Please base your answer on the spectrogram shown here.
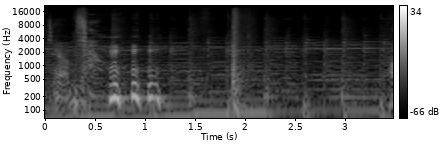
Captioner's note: laughter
